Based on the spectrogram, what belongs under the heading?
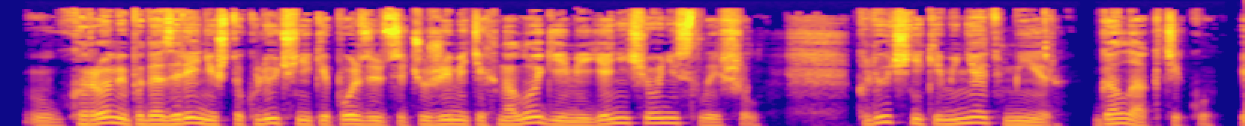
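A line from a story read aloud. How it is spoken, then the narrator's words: Sighing. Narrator (Russian): Ирина вздохнула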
